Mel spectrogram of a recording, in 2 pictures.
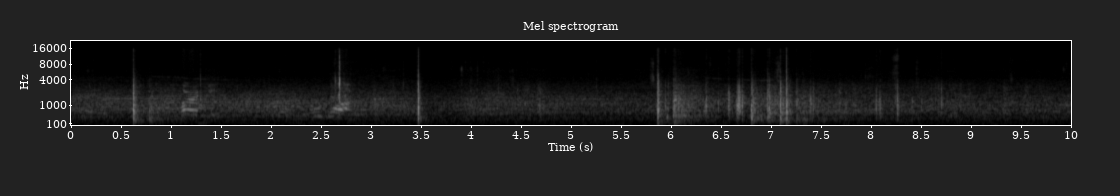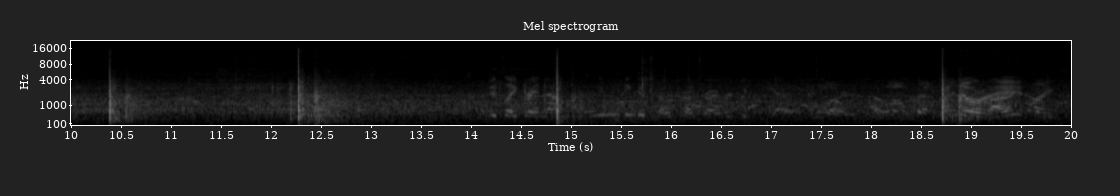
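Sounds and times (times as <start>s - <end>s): fireworks bangs: 0.0s - 17.0s, 18.3s - 19.5s
crackling pops: 2.6s - 13.2s, 13.9s - 16.4s, 18.6s - 19.2s.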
